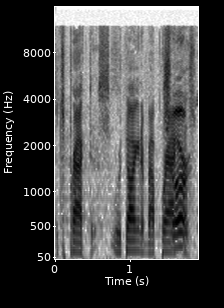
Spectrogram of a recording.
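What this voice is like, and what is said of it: Allen Iverson impression. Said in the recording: “in your Allen Iverson voice”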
